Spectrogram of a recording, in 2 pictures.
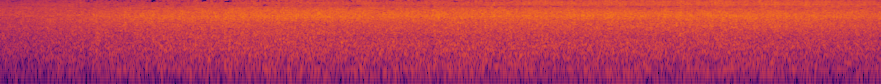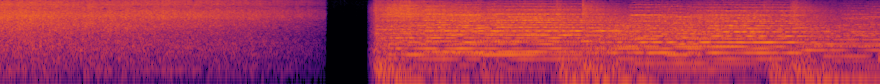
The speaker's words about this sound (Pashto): د اروزګان د مزار بابا په نوم دا چینه د دې ولایت یو له مشهور تفریحي او تاریخي سیمو څخه ده چې د ښکلي طبیعت او یخو اوبو په لرلو سره د خلکو لپاره د آرامۍ او ساتیري یو غوره ځای دی.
